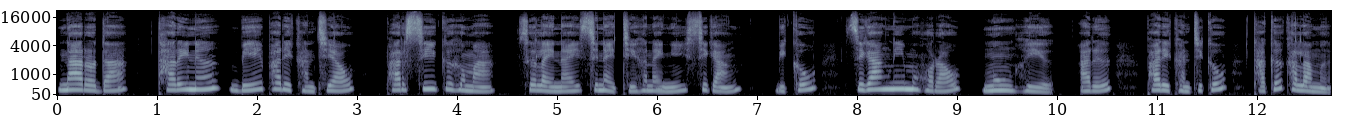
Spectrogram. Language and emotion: Bodo, neutral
